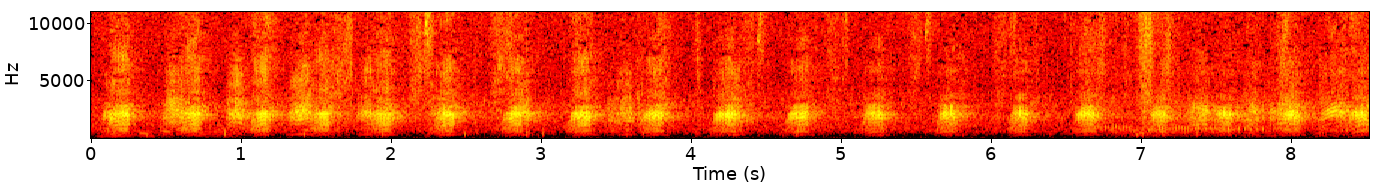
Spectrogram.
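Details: An excited hooded merganser swimming along while calling, giving harsh, raspy notes repeated steadily about twice a second, with a faint background hiss.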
